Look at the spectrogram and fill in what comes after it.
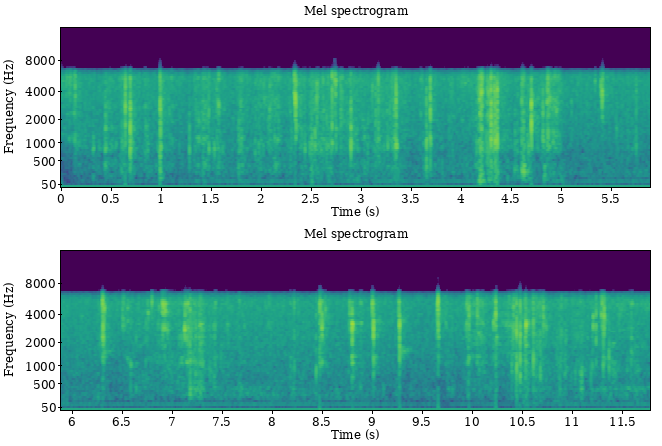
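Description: Baked wheat cheese sticks being bitten and chewed close to the microphone: irregular crisp crunches, with a denser run of them about four seconds in.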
